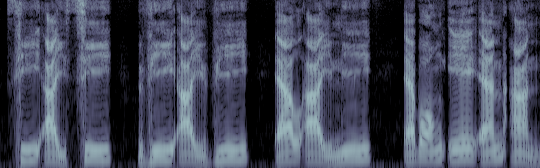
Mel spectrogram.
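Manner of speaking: very slow, each letter apart, then the syllable; slow syllable spelling. Shown as a demonstration. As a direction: spell it out slowly for learners. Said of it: "কি কি syllable পেলাম". (ধীরে ধীরে অক্ষর ভেঙে বলা)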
